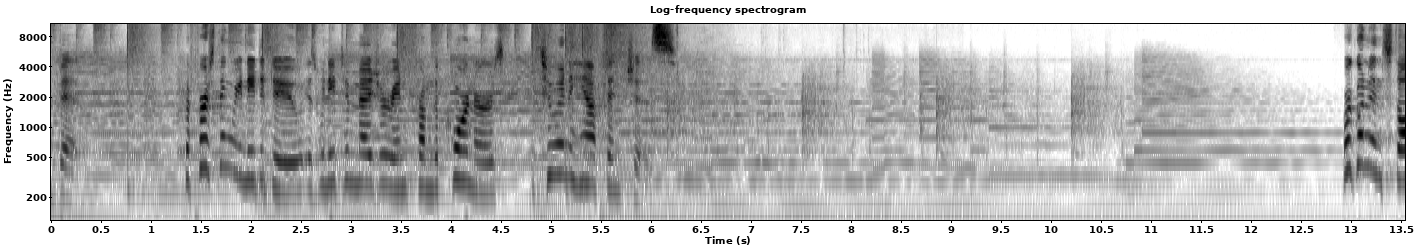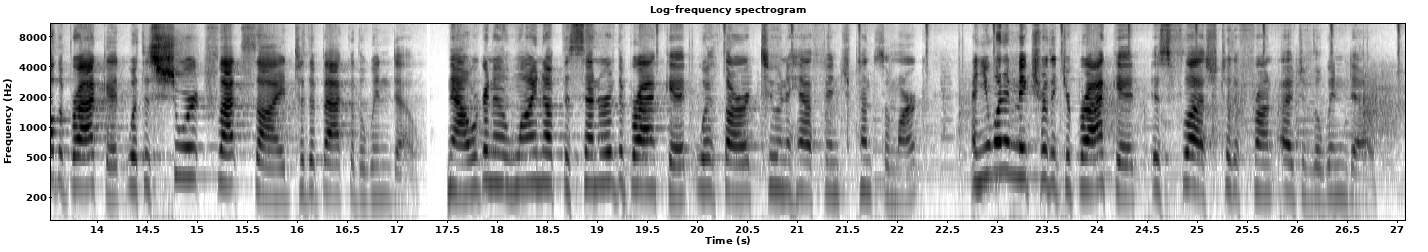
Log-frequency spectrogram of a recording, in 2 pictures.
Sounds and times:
Speech: 0:00.0 - 0:00.3, 0:01.4 - 0:06.2, 0:13.0 - 0:26.8
Music: 0:00.0 - 0:14.2, 0:17.8 - 0:27.0.

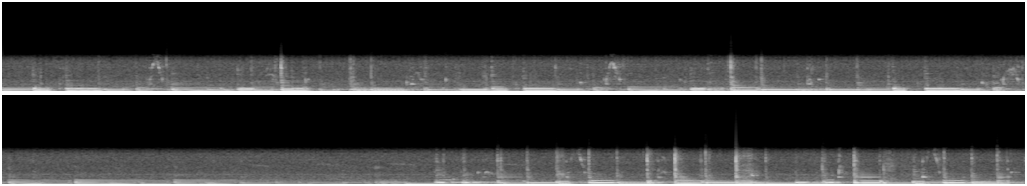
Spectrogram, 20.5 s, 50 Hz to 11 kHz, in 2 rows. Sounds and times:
Bass guitar: 0:00.0 - 0:20.4.

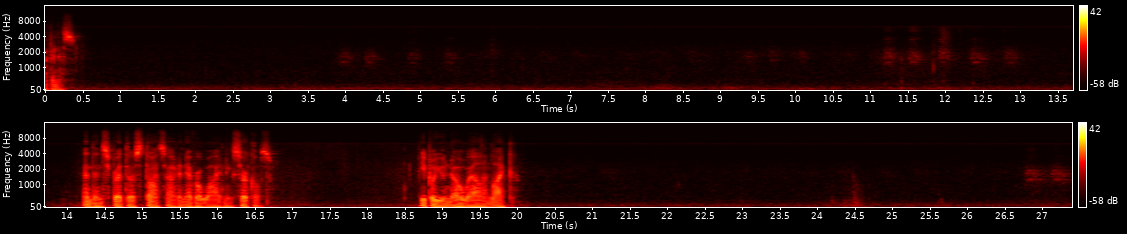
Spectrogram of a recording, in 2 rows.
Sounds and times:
Caw: 0:03.9 - 0:05.6, 0:11.1 - 0:13.0, 0:26.7 - 0:27.4.

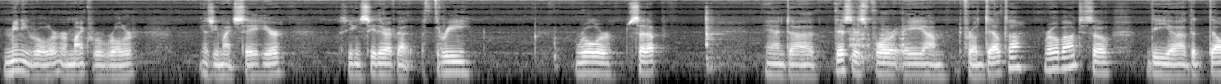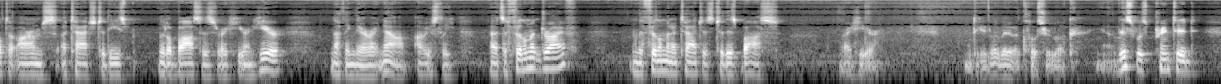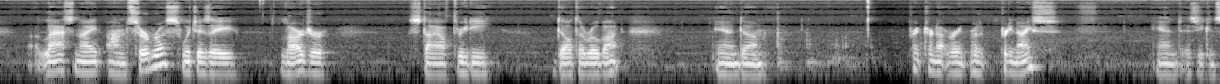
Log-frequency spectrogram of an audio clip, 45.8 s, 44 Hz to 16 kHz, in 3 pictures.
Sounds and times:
Speech: 0:00.0 - 0:01.8, 0:02.5 - 0:03.6, 0:04.2 - 0:06.0, 0:07.2 - 0:08.4, 0:09.6 - 0:18.8, 0:19.4 - 0:25.1, 0:25.8 - 0:26.4, 0:27.3 - 0:30.3, 0:30.9 - 0:34.7, 0:35.6 - 0:36.7, 0:37.4 - 0:38.4, 0:39.4 - 0:40.2, 0:41.9 - 0:43.9, 0:44.9 - 0:45.7.

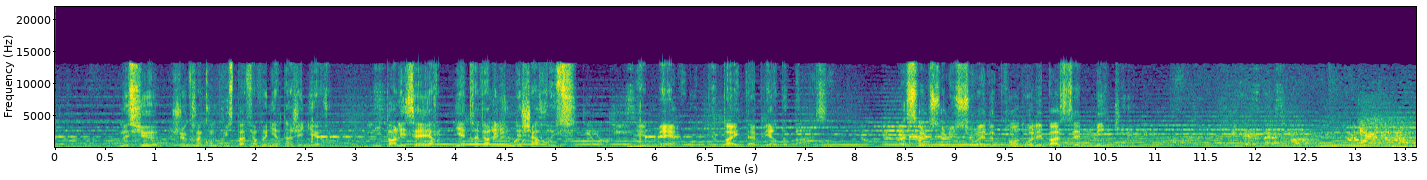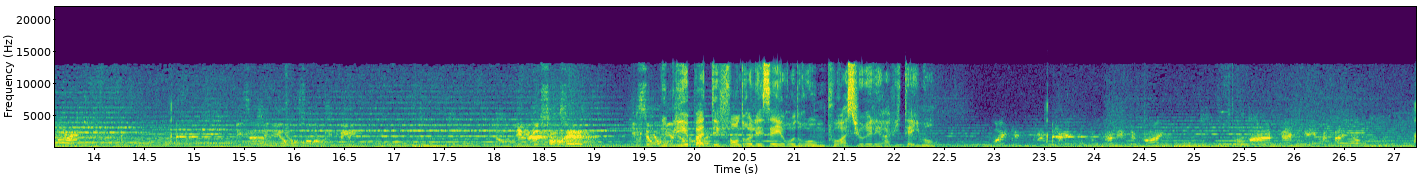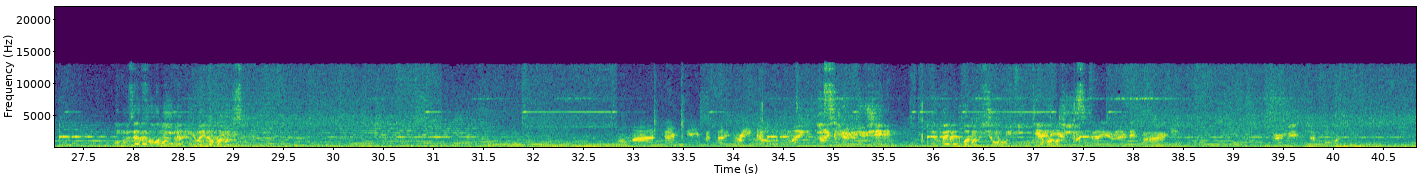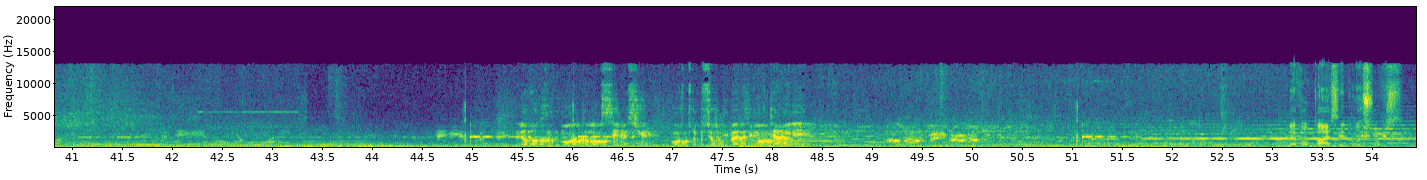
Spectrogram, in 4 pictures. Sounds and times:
Music: 0:00.0 - 0:54.4
Speech: 0:00.6 - 0:07.7, 0:08.4 - 0:10.8, 0:11.8 - 0:14.0, 0:15.4 - 0:16.7, 0:18.0 - 0:22.4, 0:23.0 - 0:26.8, 0:27.8 - 0:29.2, 0:32.9 - 0:38.5, 0:44.7 - 0:48.5, 0:49.2 - 0:50.3, 0:53.1 - 0:54.3.

